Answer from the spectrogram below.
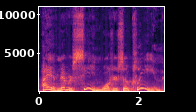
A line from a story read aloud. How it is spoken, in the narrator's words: exclaimed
